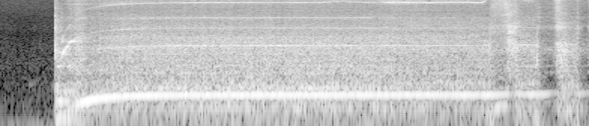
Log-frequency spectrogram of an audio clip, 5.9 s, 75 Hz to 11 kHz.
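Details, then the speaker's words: 1980 Hoover Constellation 867A floating vacuum cleaner, suppressor removed, motor run with top off: spins up fast to a steady high hum with a clean whistle, no rattle or scraping; sounds slightly different from an earlier Constellation but healthy. "Well, I'm pretty pleased. That sounds good. I think it sounds slightly different to an earlier Constellation, but I don't think there's much wrong with this."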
